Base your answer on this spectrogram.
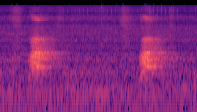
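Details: Yorkshire Terrier giving two short, bright barks about a second apart, each a brief burst, over a quiet steady background hum.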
